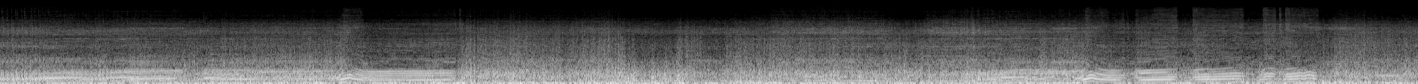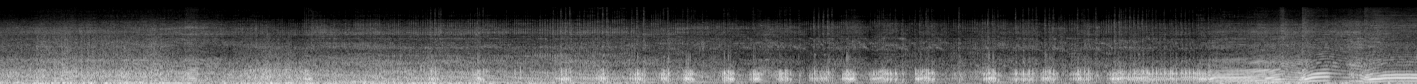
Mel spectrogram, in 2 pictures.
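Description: Dirt bike engine on the move, revving up through the gears in repeated rising sweeps over a constant low rumble. In the later part the engine sound comes in choppy pulses, about two a second, before another climbing rev near the end.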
